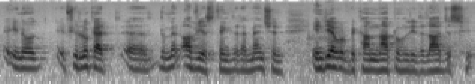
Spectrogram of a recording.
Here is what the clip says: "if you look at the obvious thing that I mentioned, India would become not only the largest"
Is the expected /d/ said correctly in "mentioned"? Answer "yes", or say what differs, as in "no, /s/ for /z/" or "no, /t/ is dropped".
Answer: yes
